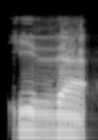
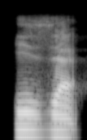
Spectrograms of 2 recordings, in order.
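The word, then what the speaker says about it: إذا: pengucapannya dza sa d idza idza ya idza tidak idza idza kadang-kadang huruf dza itu dibaca seperti Zai Iza ya idza dza idza Ja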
